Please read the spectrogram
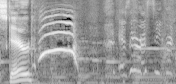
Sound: screams

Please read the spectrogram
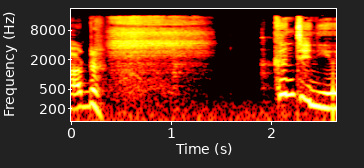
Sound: inhales

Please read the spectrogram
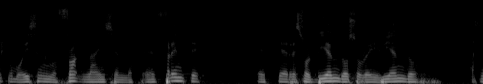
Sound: speaking in foreign language

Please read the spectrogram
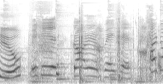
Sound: babbling; paper ripping

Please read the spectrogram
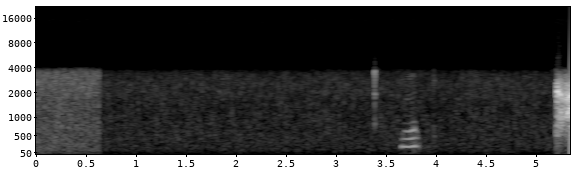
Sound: silence

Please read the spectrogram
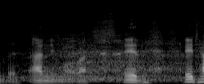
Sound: audience laughing

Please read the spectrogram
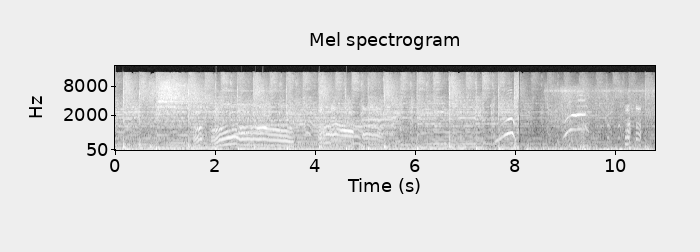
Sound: yell in excitement

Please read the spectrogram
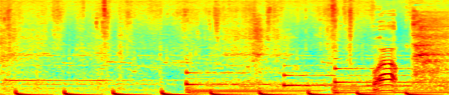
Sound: dawn bird calls

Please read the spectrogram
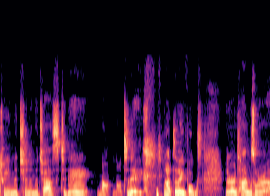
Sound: chuckles

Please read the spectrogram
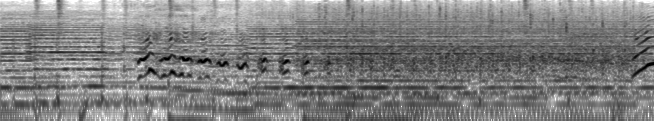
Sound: Wendy cackles; audience applauding

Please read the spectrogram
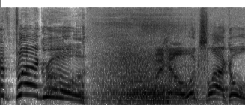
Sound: car engine

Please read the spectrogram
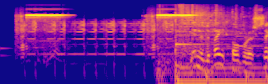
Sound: pulsating sound begins

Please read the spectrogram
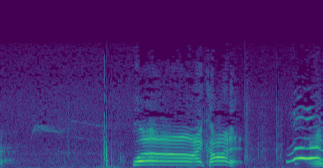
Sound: voiceover

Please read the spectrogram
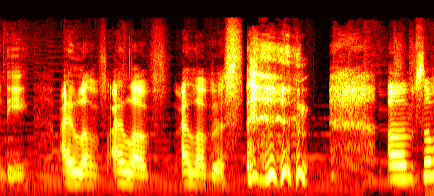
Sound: laugh

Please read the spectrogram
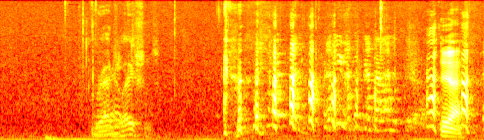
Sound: chuckling

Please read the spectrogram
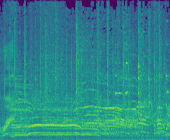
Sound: cheers

